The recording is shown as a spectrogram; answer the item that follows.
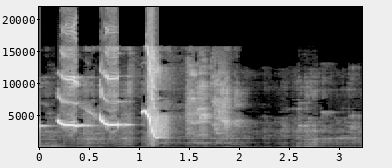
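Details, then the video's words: Bimoli whistle used to lure other birds into singing: a pair of clear whistled notes followed by a steep falling sweep, then softer chatter, over a low rumbling background. "SIULAN BIMOLI UNTUK PANCINGAN BURUNG"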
